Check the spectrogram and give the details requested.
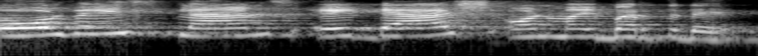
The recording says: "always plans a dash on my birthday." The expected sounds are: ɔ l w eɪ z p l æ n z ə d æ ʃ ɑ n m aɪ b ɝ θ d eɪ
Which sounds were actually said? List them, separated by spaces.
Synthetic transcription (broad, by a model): ɔ l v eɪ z p l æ n s ə d æ ʃ ɑ n m aɪ b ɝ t d eɪ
